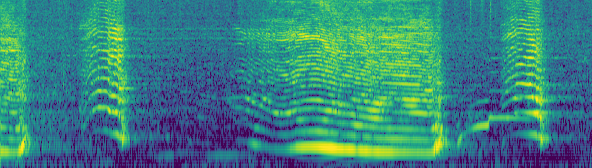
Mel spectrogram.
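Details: Whale song with short rising whoops, a long wavering harmonic moan that slowly sinks, then more quick upswept cries in succession.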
